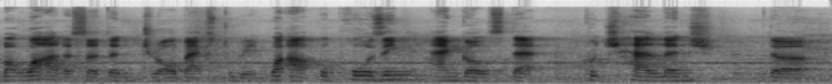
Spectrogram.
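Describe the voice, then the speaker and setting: A man's voice: on the high side, steady tone, measured pace, background noise. A young man, a debater, explaining his views in a thoughtful, articulate way. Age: young adult. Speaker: debater, guest. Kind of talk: casual interview.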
